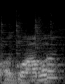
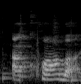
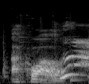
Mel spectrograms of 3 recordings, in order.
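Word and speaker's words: Akwaaba: Oh no, Aguaba? Aguaba. Aquaba. It's a K. I say a K.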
